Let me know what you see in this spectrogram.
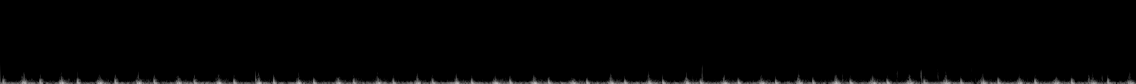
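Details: Heart sounds recorded after six minutes of wall-standing pressure: fast, uneven low heart thumps, roughly 150 a minute or more, with beat-to-beat spacing shifts; irregular rapid heartbeat, arrhythmia.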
